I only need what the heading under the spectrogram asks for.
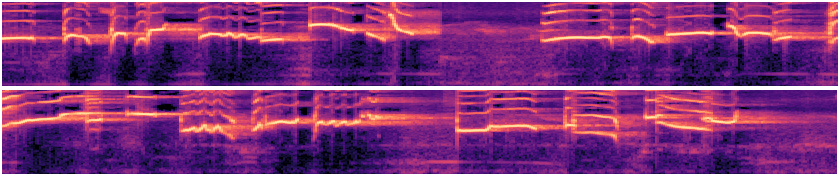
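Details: White-rumped shama in full fighting song to provoke rival shamas: dense, almost unbroken run of loud whistled phrases, upslurs and rapid chattering notes, with one short quiet gap.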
